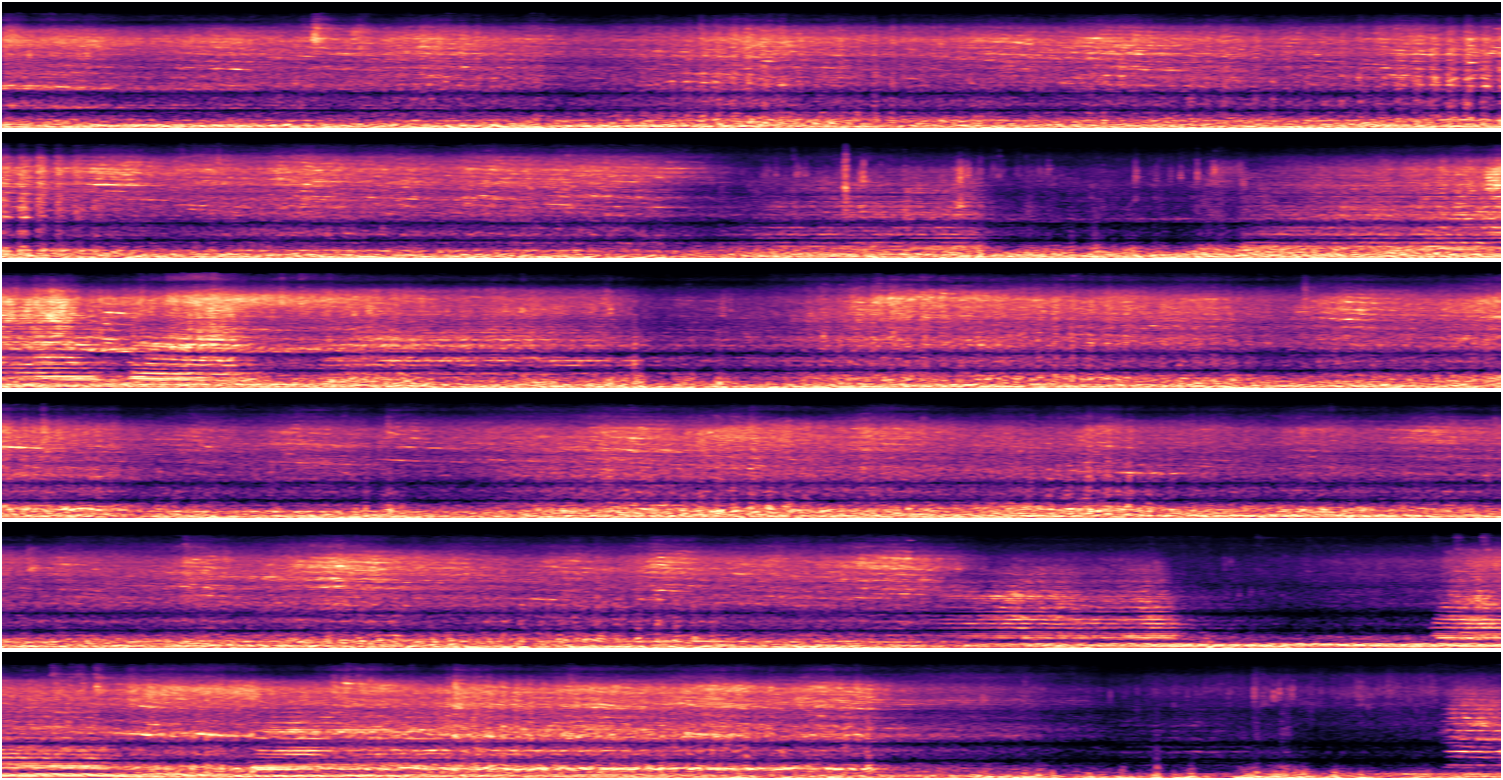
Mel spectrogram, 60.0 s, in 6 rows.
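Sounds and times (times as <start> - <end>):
freight train wheels clattering: 0.0 - 46.5
train air horn blasts: 14.9 - 16.7, 18.2 - 24.3, 46.2 - 48.2, 49.5 - 53.6, 57.4 - 58.4, 59.6 - 59.9.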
